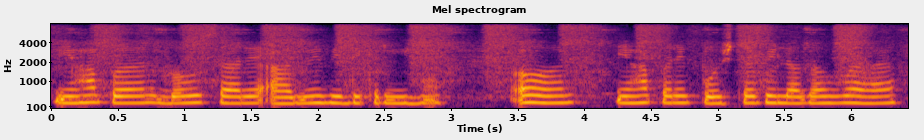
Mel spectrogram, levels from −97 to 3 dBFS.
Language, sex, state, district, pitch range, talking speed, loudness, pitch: Hindi, female, Jharkhand, Palamu, 235-245 Hz, 170 wpm, -18 LUFS, 235 Hz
